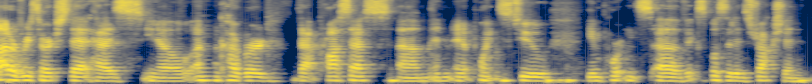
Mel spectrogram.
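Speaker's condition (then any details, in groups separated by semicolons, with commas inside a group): No condition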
